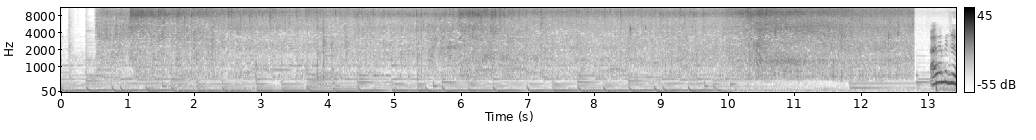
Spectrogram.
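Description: Seer fish and small sardines rubbed with masala sizzle steadily in a hot pan, a loud continuous crackling hiss with occasional clatter of stirring, heard alone with no talk.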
